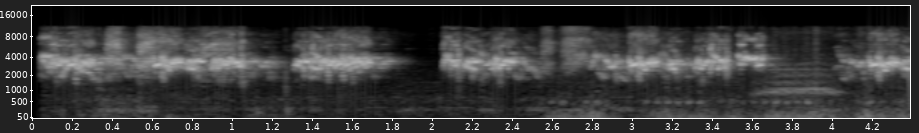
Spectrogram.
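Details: Female budgerigars, pet birds, calling very loudly on seeing a young male: dense, high, scratchy chirping and warbling in continuous bursts, with a brief pause midway and faint low knocks underneath.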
